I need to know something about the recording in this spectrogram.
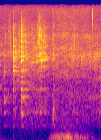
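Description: A pan sizzles steadily while a utensil scrapes and stirs, then broth is poured in, producing a louder, bubbling hiss. Fairly loud, with no voices.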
